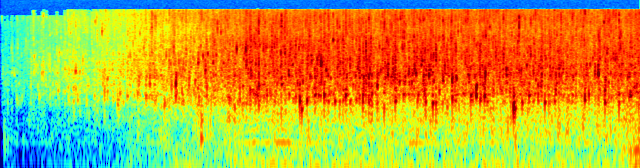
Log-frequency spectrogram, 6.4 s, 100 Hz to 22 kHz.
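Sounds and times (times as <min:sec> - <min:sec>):
small mountain stream babbling over rocks in forest: 0:02.0 - 0:06.3.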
